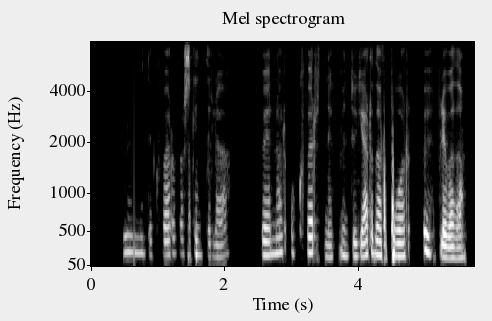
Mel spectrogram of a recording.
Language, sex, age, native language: Icelandic, female, 50-59, Icelandic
